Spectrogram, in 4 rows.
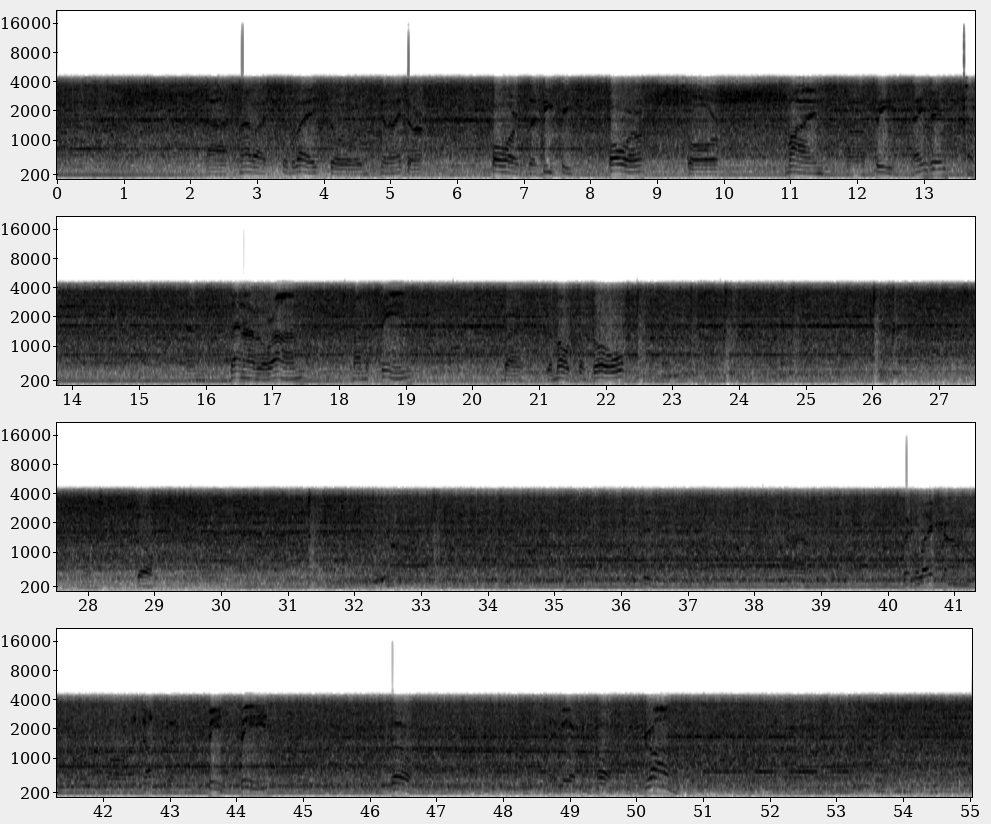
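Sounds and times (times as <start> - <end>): motor-generator electric hum and whir: 0.0 - 55.0.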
